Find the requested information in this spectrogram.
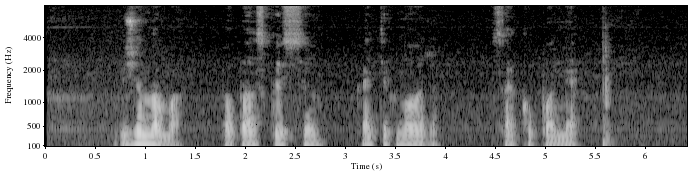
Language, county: Lithuanian, Klaipėda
